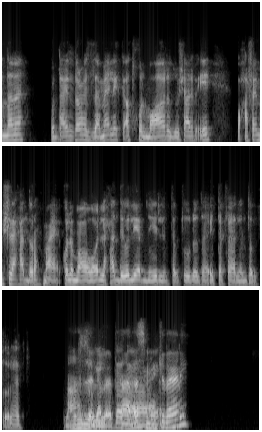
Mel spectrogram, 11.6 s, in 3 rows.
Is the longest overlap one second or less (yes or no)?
no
